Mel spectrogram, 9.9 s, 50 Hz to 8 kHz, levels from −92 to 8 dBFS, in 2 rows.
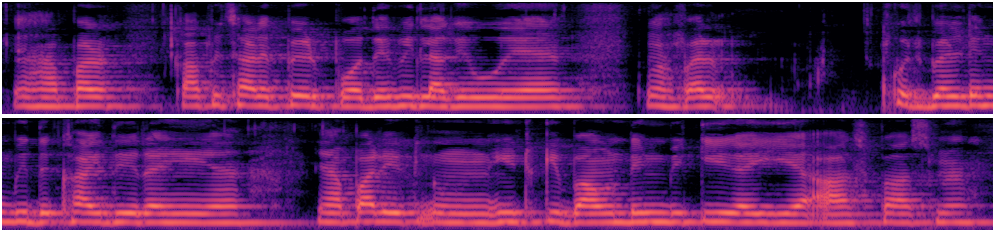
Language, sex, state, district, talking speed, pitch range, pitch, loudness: Hindi, female, Bihar, Sitamarhi, 185 wpm, 190-205 Hz, 195 Hz, -27 LUFS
